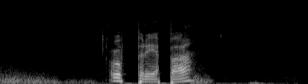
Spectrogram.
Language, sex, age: Swedish, male, 39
